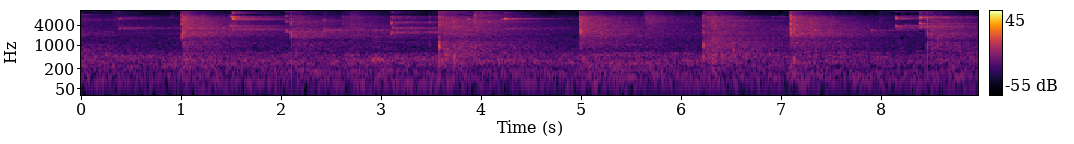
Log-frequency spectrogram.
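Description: Hard pelota ball cracking off the frontón wall, the floor and the players' hands in a rally, a sharp knock about every second with echo in the hall. Short squeaks from shoes on the court floor come between the knocks, over a low crowd murmur.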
